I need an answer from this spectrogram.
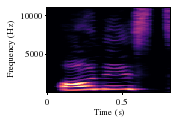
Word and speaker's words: honest: number two ahmad is honest man ahmed is honest honest so the word honest here begins with consonant letter but when we pronounce it we notice that we pronounce a vowel sound so oh honest here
